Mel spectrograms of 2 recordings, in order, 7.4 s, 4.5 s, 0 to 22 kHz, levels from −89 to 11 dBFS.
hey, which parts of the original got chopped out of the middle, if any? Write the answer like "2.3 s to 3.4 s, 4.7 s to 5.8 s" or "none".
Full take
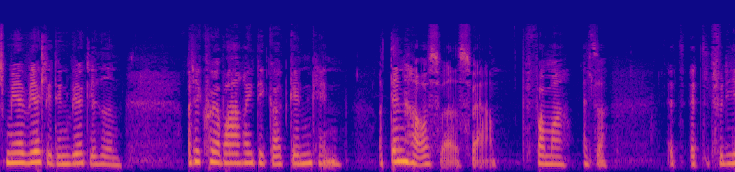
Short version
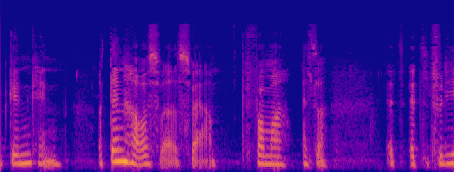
none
